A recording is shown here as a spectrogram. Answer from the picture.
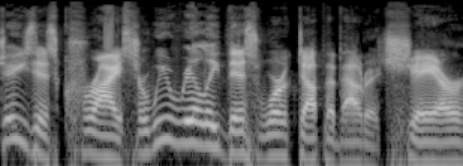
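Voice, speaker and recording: Someone in a put-on, growling character voice speaks at a middle pitch and a moderate pace, the pitch swinging very widely. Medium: read story. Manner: flat, growling.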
